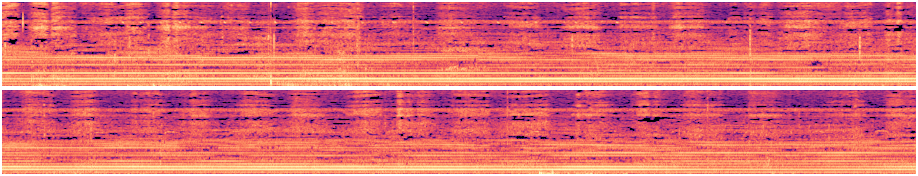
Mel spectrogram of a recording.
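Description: A steady electrical hum with a stack of evenly spaced overtones, unchanging in pitch and level, with a faint knock or two.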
